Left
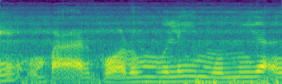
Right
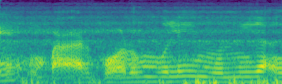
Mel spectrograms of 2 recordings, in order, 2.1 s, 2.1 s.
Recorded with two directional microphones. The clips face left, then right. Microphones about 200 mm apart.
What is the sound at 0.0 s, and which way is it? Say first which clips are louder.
Speech: left 3 dB; 20° left (ahead or behind).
